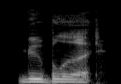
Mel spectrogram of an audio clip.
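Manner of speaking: dark, gurgling put-on voice. Narrating a game scene, voicing what Century hears in his head: sinister gurgly voice. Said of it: "a sinister, gurgly voice, and it goes like".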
